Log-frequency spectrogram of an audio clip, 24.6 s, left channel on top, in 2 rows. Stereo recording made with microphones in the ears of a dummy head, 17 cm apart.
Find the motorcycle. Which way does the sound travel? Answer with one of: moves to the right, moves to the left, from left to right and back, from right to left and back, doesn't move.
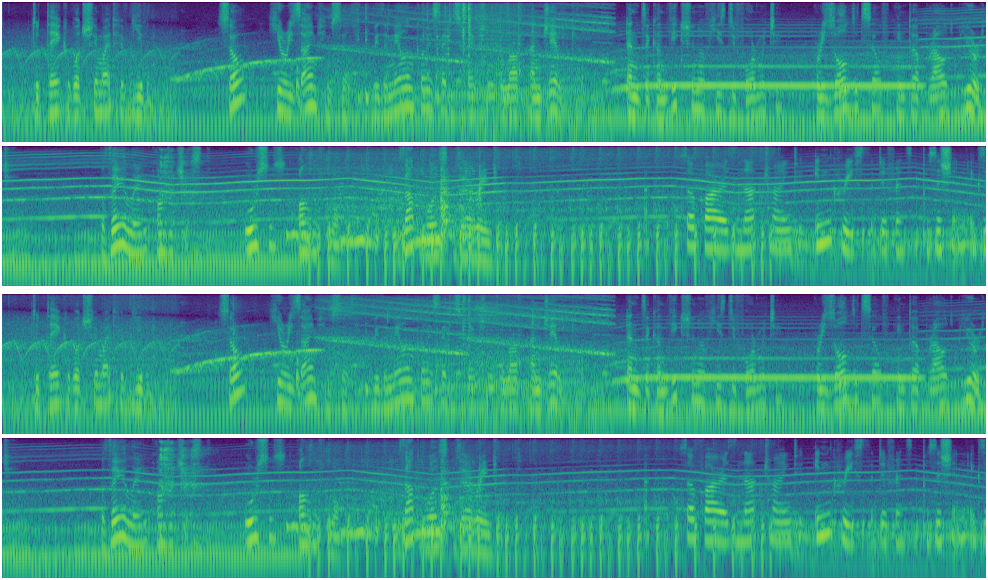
moves to the left.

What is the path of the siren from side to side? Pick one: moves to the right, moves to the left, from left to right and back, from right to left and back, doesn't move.
moves to the left.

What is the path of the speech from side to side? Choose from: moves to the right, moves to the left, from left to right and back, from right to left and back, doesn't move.
doesn't move.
